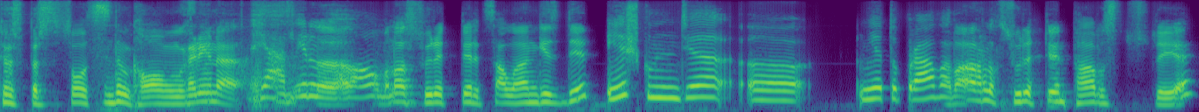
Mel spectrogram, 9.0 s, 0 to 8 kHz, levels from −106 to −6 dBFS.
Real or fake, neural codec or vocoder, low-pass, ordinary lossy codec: fake; codec, 16 kHz, 1 kbps, X-Codec, HuBERT features, trained on LibriSpeech; none; none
